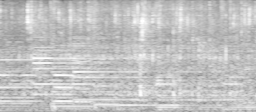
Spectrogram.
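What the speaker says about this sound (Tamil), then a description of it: "இப்போ நான் ஒரு வடிகட்டி வச்சு இந்த வெல்லத் தண்ணியை வந்து நான் வடிச்சுக்கறேன்" Jaggery water is poured through a strainer while making ash gourd (thattaipoosani) payasam, giving a steady, continuous close-up trickle and splash of liquid with no talking.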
